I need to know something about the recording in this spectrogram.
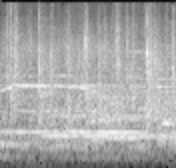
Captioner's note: applause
